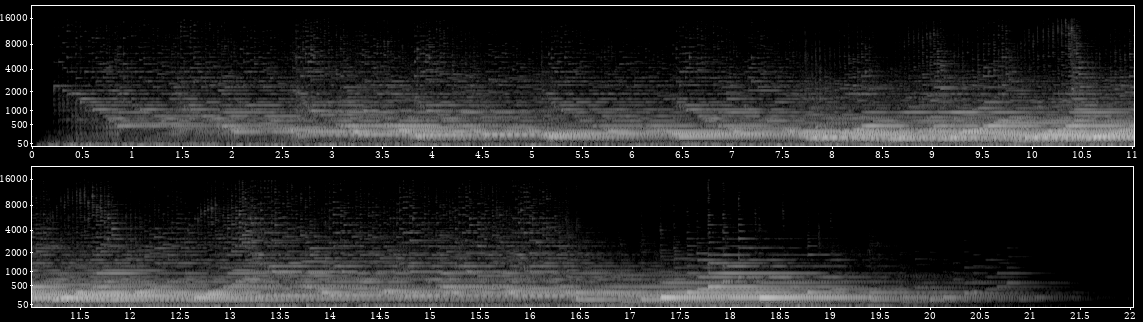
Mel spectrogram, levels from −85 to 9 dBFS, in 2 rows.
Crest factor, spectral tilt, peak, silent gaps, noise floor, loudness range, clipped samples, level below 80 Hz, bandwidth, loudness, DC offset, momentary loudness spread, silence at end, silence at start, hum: 18 dB; -9 dB/octave; -10 dBFS; none; -84 dBFS; 9 LU; under 0.1%; -54 dBFS; 12 kHz; -28 LUFS; under 0.1%; 18 LU; 1.55 s; 0.15 s; none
